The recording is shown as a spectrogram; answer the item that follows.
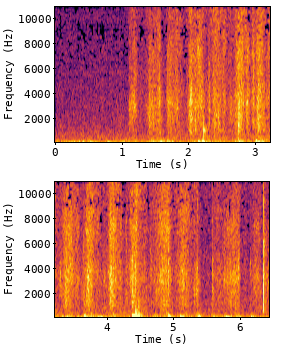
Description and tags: rennt in Galerie
Steps on a forrest ground
feet, foot, forrest, wood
